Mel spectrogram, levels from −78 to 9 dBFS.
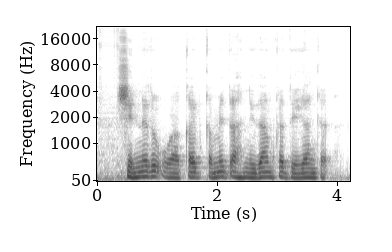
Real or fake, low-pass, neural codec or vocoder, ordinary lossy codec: real; none; none; none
